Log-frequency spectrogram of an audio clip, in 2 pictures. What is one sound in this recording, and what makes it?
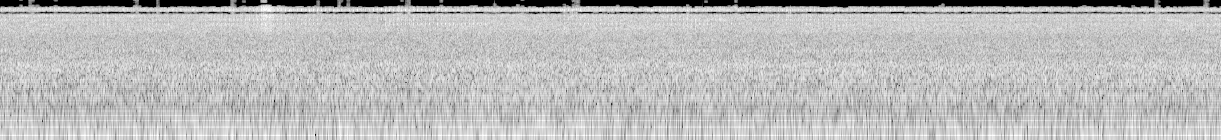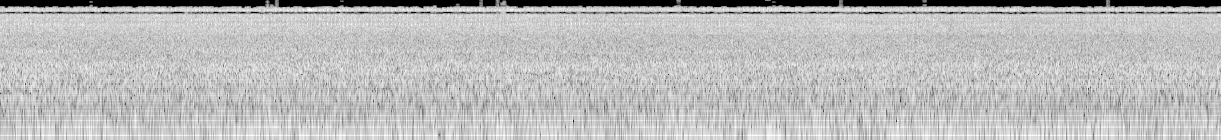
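Several electric fans whir and hum steadily, with a low rumbling wind blowing across the microphone.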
